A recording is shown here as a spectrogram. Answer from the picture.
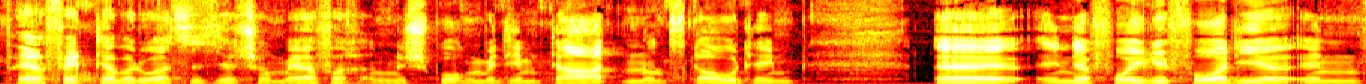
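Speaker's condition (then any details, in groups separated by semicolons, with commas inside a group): Cleft palate; has a cold at recording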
